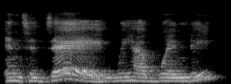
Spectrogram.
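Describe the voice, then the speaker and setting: Roomy distant recording, woman, lowish voice, interview host, conversational. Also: lively intonation, slow, slight background noise. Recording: roomy echo, distant from mic.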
